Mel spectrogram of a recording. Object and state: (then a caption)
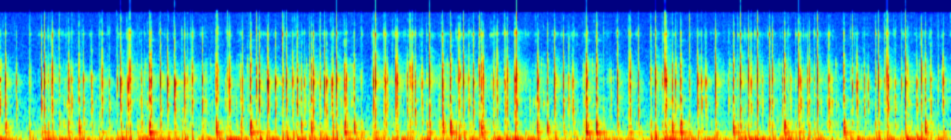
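Mechanical keyboard with plastic keycaps. Fingertips type continuously on a mechanical keyboard with cream and purple plastic keycaps. Dense, rapid keystrokes produce bright, crisp clacks that stop almost instantly, with little low end beneath them.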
